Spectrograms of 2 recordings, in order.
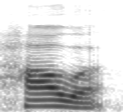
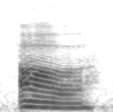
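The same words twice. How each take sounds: First: The word begins with an audible H sound. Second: The word begins directly with the vowel sound. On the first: The speaker calls it wrong. "is not hour" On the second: The speaker calls it right. "it is hour. ... The H is silent"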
